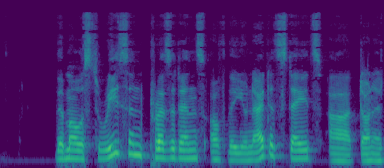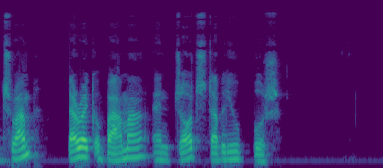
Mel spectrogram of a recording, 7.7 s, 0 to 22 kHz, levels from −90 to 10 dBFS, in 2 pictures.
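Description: Speech, with imaging from linear upsampling throughout. The top of the band sounds dulled. A faint mirrored copy of the spectrum, roughly 30 dB down, fills 11 to 22 kHz and adds a light metallic shimmer to sibilants. The rate appears to have been raised from about 22 kHz to 44.1 kHz by straight-line interpolation.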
